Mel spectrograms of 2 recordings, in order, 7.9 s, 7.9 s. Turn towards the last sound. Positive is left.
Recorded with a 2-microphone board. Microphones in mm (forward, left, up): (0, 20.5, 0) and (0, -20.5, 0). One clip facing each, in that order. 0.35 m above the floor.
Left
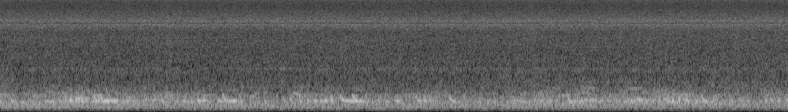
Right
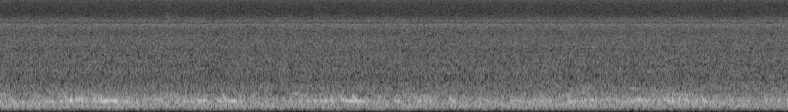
No sound to turn to.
